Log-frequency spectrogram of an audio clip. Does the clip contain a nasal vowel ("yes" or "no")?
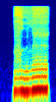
no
